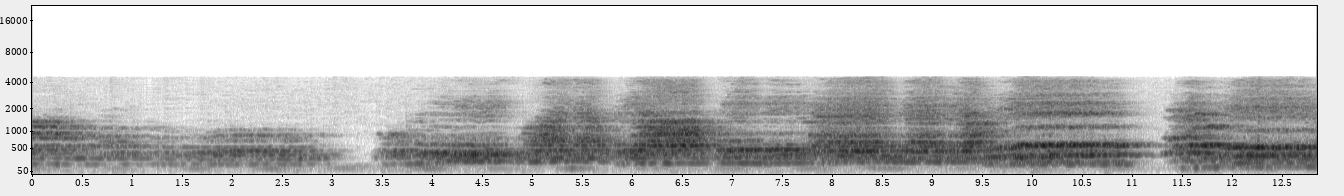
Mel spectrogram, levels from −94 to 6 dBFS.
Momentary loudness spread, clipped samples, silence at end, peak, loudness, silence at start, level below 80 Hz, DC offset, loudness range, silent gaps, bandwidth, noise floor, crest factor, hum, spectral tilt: 18 LU; under 0.1%; 0 s; -2 dBFS; -17 LUFS; 0 s; -66 dBFS; under 0.1%; 13 LU; none; 4.7 kHz; -47 dBFS; 16 dB; none; -4.5 dB/octave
